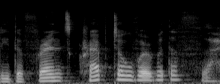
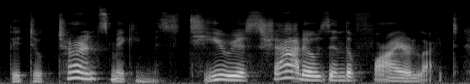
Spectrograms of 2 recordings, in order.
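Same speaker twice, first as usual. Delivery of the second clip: plain reading voice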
